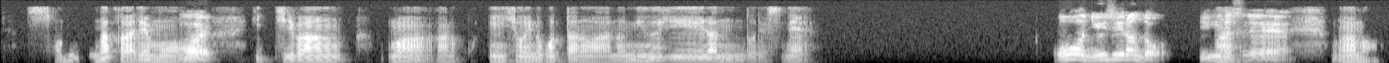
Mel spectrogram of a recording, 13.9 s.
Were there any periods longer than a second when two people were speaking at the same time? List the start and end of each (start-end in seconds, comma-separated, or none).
none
